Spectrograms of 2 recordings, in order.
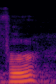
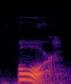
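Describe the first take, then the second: First: The vowel is an 'ur' sound, like fur. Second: The vowel is a rounded 'or' sound. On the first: The speaker calls it wrong. "everybody goes fur" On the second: The speaker calls it right. "everybody has a problem with saying four"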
